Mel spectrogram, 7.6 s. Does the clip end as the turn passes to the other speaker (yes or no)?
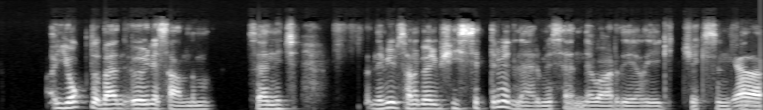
yes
